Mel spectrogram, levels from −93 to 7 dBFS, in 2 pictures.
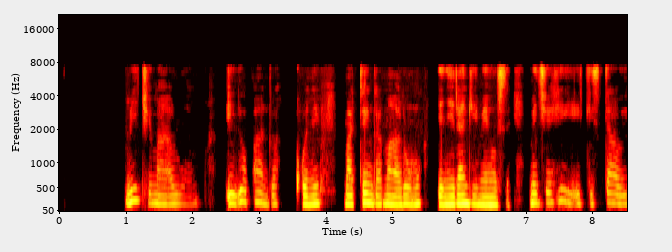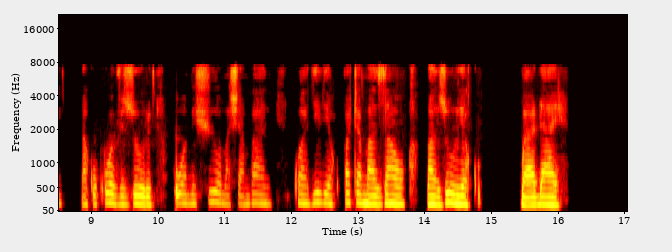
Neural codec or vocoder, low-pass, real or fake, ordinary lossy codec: vocoder, 22.05 kHz, 80 mel bands, Vocos; 7.2 kHz; fake; Opus, 64 kbps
